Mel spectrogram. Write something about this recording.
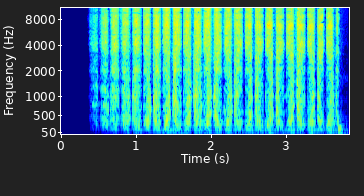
It's the sound of a marker painting on paper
